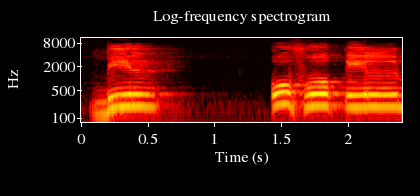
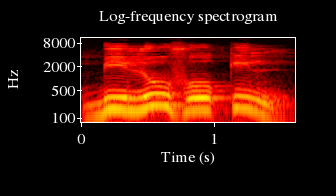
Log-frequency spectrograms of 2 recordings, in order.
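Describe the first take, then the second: First: A brief stop comes before the glottal stop. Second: The glottal stop is dropped and the words run together. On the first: "Berhenti sejenak dalam beberapa detik" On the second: "dihapuskan hamzahnya dan harokatnya dipindah"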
